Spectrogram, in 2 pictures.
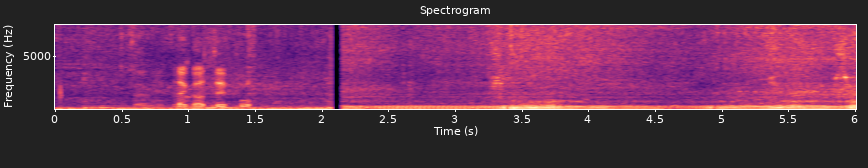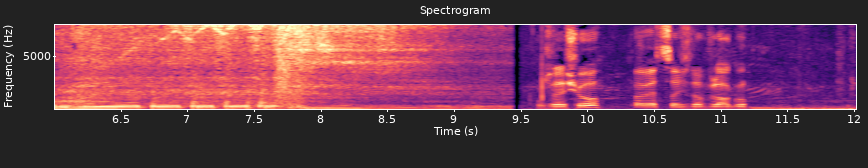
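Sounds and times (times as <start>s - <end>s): car engine revving: 2.2s - 9.5s.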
